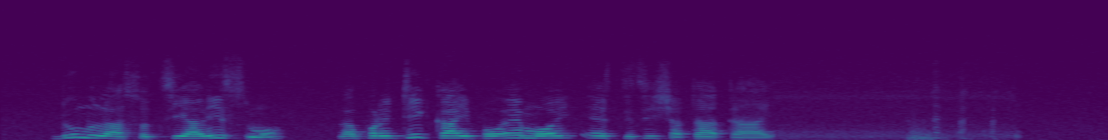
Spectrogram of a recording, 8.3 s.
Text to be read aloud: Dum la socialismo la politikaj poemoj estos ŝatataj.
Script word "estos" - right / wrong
wrong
